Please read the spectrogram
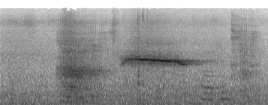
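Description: A woman acting out a comic cartoon snore: a short rasping inhale about a second in, then a whistled exhale, one steady high whistle that falls slightly and lasts just under a second.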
